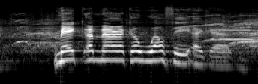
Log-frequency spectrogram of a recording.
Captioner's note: applause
